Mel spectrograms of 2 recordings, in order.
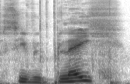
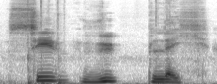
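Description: First: S'il vous plaît said slowly with a rise on plaît; slower modelling. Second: S'il vous plaît drawn out slowly, each syllable separate; very slow modelling. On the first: Teacher repeating the phrase for the class, slowly. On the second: Teacher slowly modelling for the class, drawn out. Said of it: "You see, I do, I do". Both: Shown as a demonstration.

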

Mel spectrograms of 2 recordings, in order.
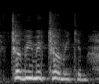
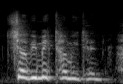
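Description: First: Giggling through the name, fast; rattled off through laughter; laughing. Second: Said in the usual way. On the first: Shown as a demonstration. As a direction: laugh while saying it quickly.

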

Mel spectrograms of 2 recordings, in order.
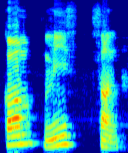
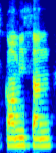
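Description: First: "commission" slowly, each syllable split com-mis-sion; slow syllable-by-syllable "commission" for students; syllables spelled out. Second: Said in the usual way. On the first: Shown as a demonstration. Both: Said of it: "Listen to your teacher saying the words".

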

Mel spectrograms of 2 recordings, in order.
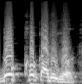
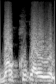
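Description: First: দক্ষ in "দক্ষ কারিগর" as "dokkho"; closed "o" in দক্ষ, then কারিগর; correct pronunciation demo. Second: দক্ষ in "দক্ষ কারিগর" as "dawkkho"; wrong pronunciation demo. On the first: Teacher correcting a common phrase, দক্ষ with closed "o". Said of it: "এটা হচ্ছে দক্ষ কারিগর". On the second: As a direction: open "aw" in দক্ষ, then কারিগর. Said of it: "দক্ষ কারিগর না". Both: Shown as a demonstration.

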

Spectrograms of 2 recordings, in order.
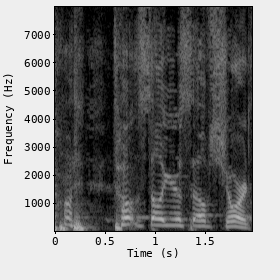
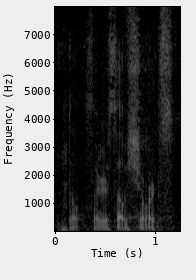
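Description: First: Loud, high and drawn out; emphatic correction. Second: Low, hushed, almost voiceless; muted aside. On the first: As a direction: belt it out slowly, every word driven home. Corrects the saying after "No. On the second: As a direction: drop it to a soft throwaway murmur. Botched saying, redone after a joke. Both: Real, not acted.

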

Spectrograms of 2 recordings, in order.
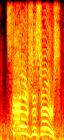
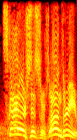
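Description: First: Scream. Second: Said in the usual way. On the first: Real, not acted. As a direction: belt it out on three. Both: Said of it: "we're screaming the [name] sisters".

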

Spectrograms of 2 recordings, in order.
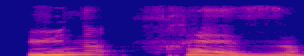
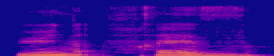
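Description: First: Clearly presented new word, separated from its article; dictation announcement. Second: Said in the usual way. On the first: Shown as a demonstration. Teacher giving a pupil the next word, clear dictation.

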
